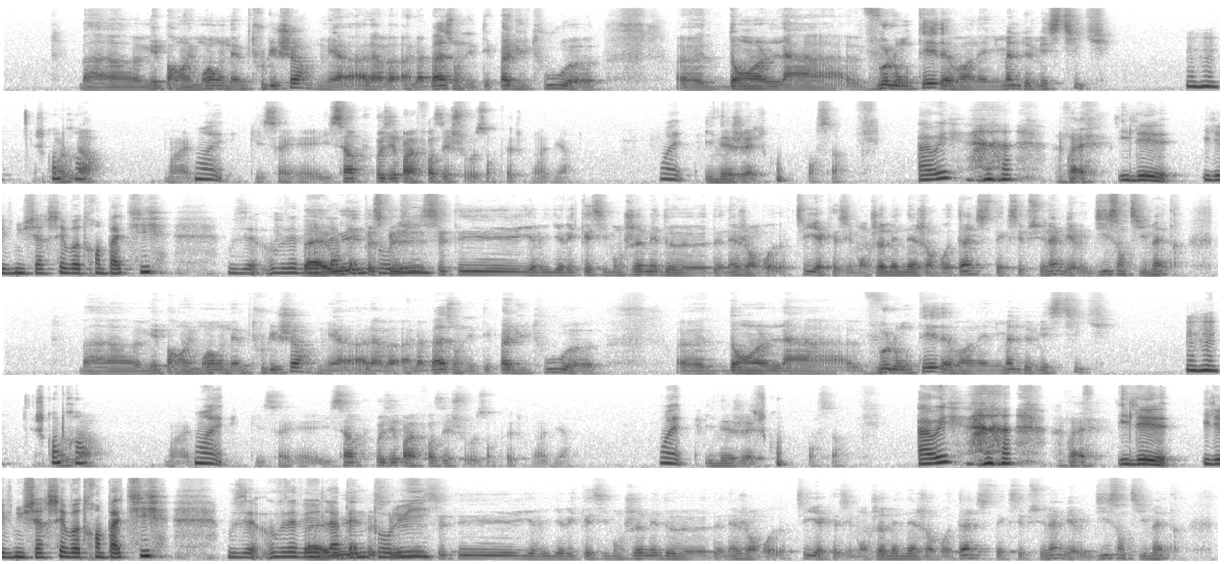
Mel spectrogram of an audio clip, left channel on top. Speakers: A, on the left; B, on the right.
A: bah, mes parents et moi, on aime tous les chats. Mais à, la, à la base, on n'était pas du tout euh, euh, dans la volonté d'avoir un animal domestique.
B: Mhm. Je comprends.
A: Voilà. Ouais.
B: Ouais,
A: Donc, il s'est il s'est imposé par la force des choses, en fait, on va dire.
B: ouais.
A: Il neigeait,
B: Je com-
A: pour ça.
B: Ah oui, <laughs>
A: Ouais.
B: il est, il est venu chercher votre empathie. Vous, a- vous avez
A: Bah
B: eu de
A: oui,
B: la peine
A: parce
B: pour
A: que
B: lui.
A: je- c'était, il y avait, il y avait quasiment jamais de, de neige en Bretagne. il y a quasiment jamais de neige en Bretagne, c'était exceptionnel. Il y avait 10 centimètres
